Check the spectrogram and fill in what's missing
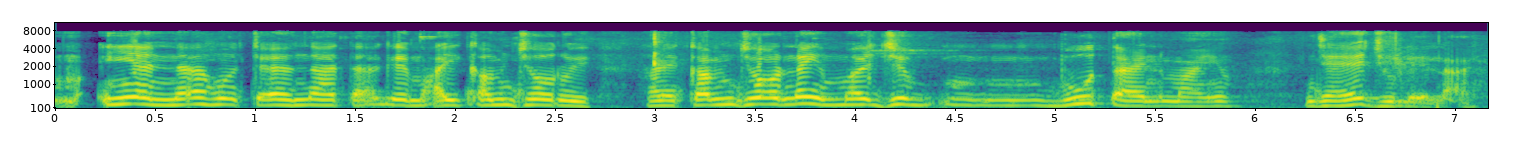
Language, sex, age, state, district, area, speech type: Sindhi, female, 30-45, Gujarat, Junagadh, urban, spontaneous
